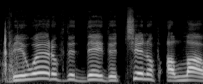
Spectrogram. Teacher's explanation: he's saying chin for shin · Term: cha sound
